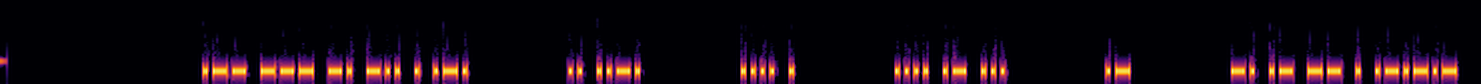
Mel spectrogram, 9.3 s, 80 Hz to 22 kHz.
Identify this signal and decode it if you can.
Morse code, heard as a keyed tone, about 40 wpm, 700 Hz. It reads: WONDER IF HE HAS A NAME.
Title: 3x Word-Spacing - Sentences from Top 500 Words - 40wpm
